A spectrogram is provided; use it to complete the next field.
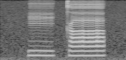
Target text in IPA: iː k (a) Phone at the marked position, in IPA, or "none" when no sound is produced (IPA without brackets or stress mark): a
